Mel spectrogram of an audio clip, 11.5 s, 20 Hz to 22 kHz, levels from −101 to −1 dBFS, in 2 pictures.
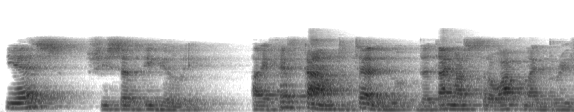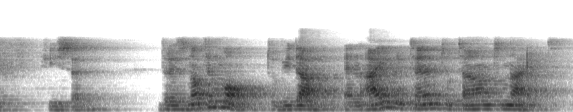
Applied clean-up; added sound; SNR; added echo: none; none; none; reverberation time 0.8 s.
